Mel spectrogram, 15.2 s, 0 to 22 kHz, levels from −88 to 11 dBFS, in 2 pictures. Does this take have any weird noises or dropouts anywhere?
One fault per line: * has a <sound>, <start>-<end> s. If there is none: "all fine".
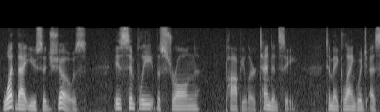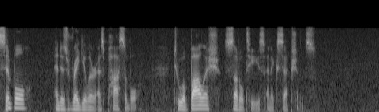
all fine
